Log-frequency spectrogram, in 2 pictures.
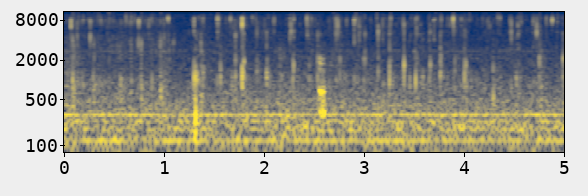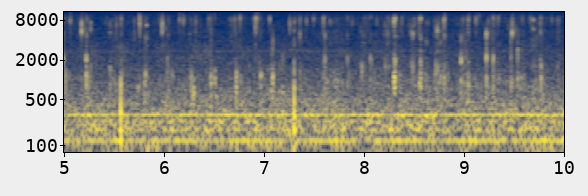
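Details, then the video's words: Pet rabbit munching on watermelon: dense, juicy crunches and clicks come in a constant irregular patter, with a faint steady hum behind. "Rabbit eating a watermelon"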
